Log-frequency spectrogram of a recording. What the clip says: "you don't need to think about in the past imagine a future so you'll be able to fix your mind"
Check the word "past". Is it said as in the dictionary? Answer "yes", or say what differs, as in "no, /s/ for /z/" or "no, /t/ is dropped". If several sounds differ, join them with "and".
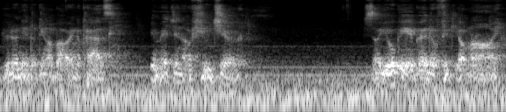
no, /t/ is dropped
